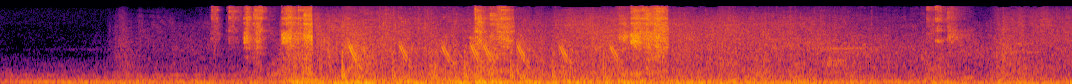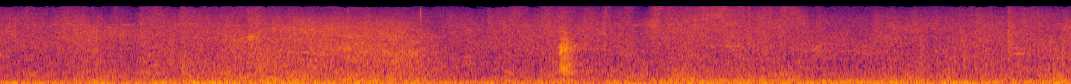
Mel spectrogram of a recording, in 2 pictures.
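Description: Game gunfire and laser blasts crackle in a battle.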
